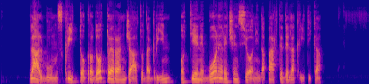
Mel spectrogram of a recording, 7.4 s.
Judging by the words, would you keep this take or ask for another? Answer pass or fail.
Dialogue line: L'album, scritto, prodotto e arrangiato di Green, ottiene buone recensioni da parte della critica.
fail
